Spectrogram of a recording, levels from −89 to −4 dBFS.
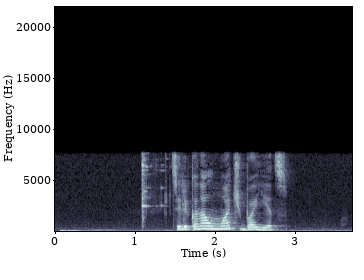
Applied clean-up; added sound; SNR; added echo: none; Shatter; 17 dB; none.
